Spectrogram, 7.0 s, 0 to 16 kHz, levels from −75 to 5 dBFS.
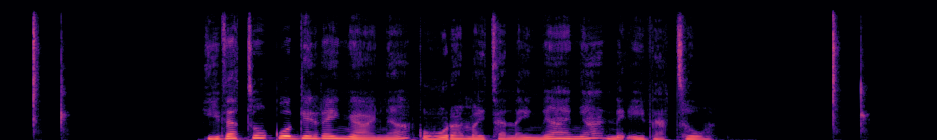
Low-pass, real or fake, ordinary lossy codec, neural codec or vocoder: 14.4 kHz; fake; none; codec, 44.1 kHz, 3.4 kbps, Pupu-Codec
